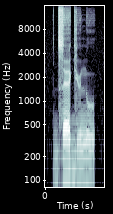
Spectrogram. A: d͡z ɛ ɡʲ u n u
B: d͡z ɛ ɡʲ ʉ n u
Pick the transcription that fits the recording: B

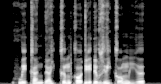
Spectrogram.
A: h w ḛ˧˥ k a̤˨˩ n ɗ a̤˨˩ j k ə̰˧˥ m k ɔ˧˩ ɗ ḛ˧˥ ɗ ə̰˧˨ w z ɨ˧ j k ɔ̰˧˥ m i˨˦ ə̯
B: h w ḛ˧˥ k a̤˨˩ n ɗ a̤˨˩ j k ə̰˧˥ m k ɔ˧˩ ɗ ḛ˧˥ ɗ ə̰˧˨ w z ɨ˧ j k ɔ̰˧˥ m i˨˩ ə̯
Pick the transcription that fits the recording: A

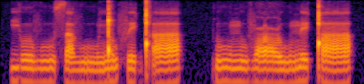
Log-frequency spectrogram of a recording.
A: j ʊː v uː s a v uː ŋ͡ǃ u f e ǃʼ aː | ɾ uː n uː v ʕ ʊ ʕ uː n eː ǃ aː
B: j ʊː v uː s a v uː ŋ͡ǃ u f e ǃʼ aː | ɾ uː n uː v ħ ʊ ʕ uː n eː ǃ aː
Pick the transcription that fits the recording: A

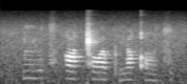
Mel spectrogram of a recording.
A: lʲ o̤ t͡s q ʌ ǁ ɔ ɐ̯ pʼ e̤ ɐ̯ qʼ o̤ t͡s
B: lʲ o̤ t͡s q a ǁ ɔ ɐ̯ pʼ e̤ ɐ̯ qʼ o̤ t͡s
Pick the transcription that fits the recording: B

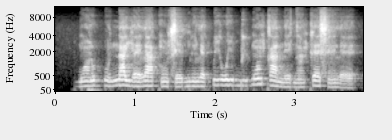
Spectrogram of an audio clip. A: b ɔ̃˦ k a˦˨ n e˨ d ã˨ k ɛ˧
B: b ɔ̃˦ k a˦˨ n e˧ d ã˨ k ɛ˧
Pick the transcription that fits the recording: A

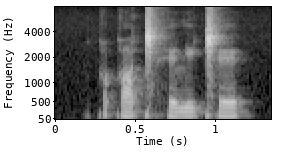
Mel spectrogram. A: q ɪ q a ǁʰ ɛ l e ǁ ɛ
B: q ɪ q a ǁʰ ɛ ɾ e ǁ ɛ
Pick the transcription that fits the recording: A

